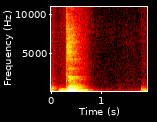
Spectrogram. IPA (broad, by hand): d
